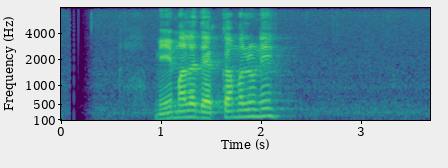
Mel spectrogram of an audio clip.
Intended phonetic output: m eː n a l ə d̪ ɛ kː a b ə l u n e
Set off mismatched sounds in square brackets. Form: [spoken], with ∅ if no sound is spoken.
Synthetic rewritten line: m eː [m] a l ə d̪ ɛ kː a [m] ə l u n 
